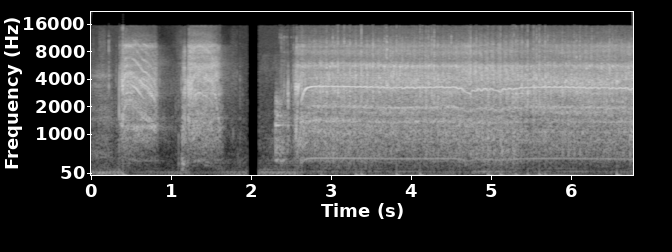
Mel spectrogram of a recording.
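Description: Cordless drill boring into the old rubber bushing of a leaf-spring eye held in a bench vise. A few short stop-start bursts come first, then after a brief pause a steady run with a high whine that dips for a moment under load partway through.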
